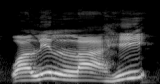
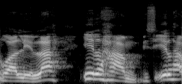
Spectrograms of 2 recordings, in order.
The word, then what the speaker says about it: walillah: Akbar dan seterusnya itu sampai walilah Ilham ingat tulisannya tuh walillahi Alhamdulillah akan dibacanya Walillah jangan walilah Ilham Siapa dibawa-bawa itu ya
